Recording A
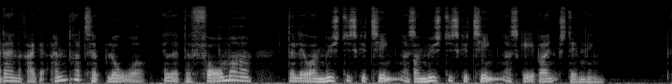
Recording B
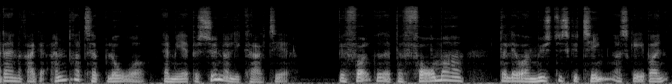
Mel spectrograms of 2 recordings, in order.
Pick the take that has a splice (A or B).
A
